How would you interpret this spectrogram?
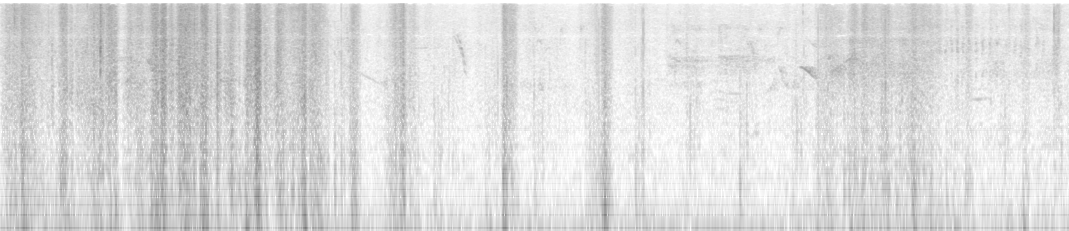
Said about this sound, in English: Just walking down my path. It's very overgrown, so it's a bit wet because it's been raining. It's kind of dripping on myself, but never mind.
